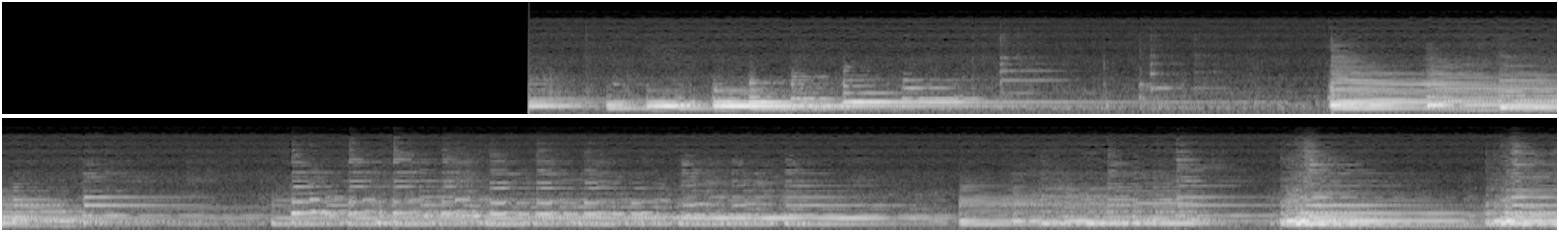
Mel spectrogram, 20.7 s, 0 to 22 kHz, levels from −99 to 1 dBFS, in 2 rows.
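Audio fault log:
0.00–3.51 s, audio dropout to silence: the clip opens already inside a dead gap that lasts 3.51 s before the sound comes back mid-flow. The gap holds no room tone or noise floor at all, which separates it from a quiet passage or a noise gate closing. It was likely caused by the input being lost through a disconnected device, a failed link or a stray mute while recording carried on writing silence, so whatever sounded then is gone.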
